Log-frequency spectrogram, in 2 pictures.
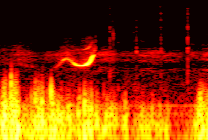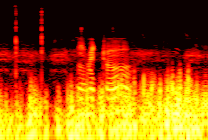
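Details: Pet parrot talking: a clear rising whistle near one second, then a wavering, nasal, harmonic-rich utterance around four seconds, set over constant low rumbling background noise.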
